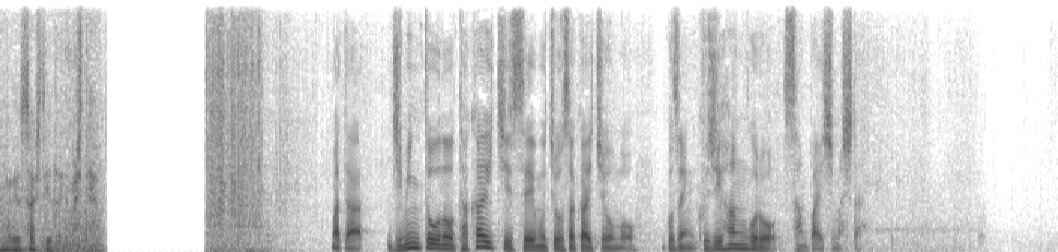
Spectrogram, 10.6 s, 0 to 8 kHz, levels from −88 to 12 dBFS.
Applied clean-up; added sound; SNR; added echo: none; none; none; none.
